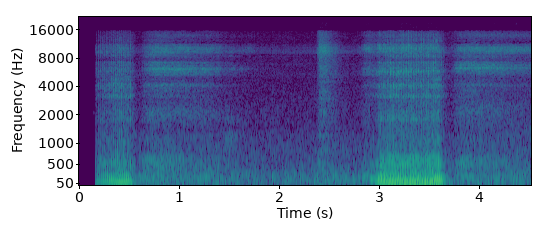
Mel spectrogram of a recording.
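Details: Sleeping dog snoring loudly: deep, rumbling, low-pitched snores with a rattling texture, a short one at the start and a longer, louder one about a second and a half later, with soft breathing between them.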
